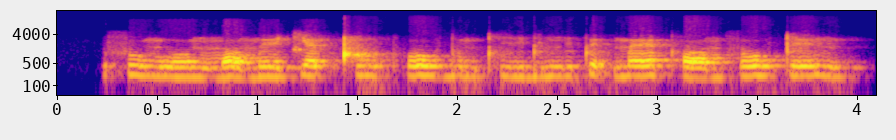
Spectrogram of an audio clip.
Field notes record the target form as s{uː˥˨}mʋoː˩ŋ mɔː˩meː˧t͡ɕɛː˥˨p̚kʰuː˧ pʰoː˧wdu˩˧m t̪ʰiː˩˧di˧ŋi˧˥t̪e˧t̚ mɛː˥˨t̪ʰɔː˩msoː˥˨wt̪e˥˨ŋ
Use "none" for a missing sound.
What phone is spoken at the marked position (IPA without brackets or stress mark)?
uː˧˩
